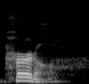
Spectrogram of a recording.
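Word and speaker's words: Pöltl: They also got Marco Belinelli, Dante Cunningham, and uh, Jakob Podol in the Raptors trade. I don't know how to say his name either. – And Lonnie Walker, the, it's like a cat does. What does a cat? What's what? What noise does a cat make? – Uh, Purtle. – There you go.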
